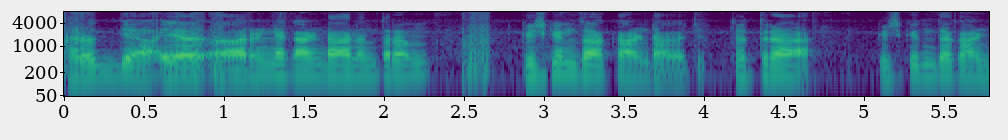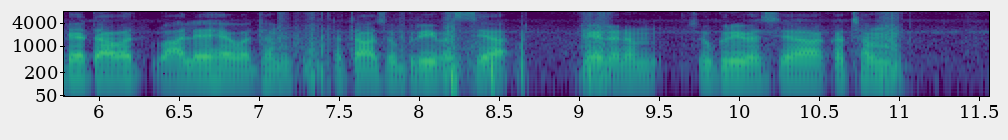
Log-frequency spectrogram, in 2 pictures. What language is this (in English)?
Sanskrit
